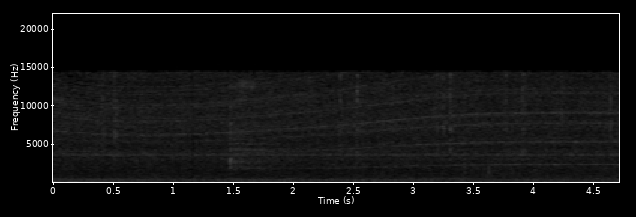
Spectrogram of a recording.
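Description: A BAe 146 airliner taxiing in a flight simulator, a steady droning engine hum with a low tonal whine that holds level throughout, with no talking.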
